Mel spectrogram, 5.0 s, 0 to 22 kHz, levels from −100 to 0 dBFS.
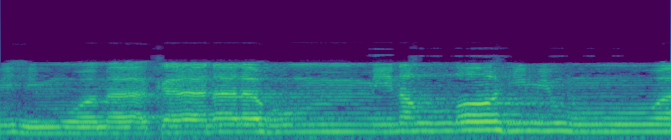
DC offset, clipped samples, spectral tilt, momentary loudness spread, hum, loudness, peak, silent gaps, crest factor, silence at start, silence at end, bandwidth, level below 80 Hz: under 0.1%; under 0.1%; -3.5 dB/octave; 9 LU; none; -25 LUFS; -8 dBFS; none; 16 dB; 0 s; 0 s; 5.4 kHz; -54 dBFS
